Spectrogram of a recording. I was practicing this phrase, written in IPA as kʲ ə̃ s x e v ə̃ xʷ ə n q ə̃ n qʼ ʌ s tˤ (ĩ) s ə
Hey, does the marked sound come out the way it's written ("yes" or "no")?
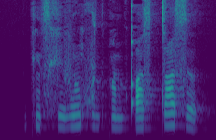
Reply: no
